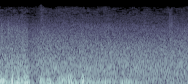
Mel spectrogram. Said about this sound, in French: Peut-être un peu trop de vent là.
